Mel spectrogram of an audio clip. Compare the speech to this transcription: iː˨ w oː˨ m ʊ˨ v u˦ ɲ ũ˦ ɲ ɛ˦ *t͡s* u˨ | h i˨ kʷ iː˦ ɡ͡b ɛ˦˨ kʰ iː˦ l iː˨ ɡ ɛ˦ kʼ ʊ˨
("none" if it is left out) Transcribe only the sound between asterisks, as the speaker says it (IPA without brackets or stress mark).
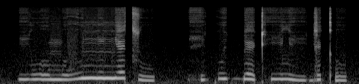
t͡s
